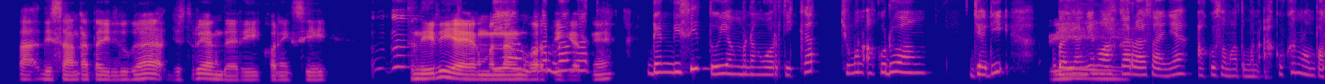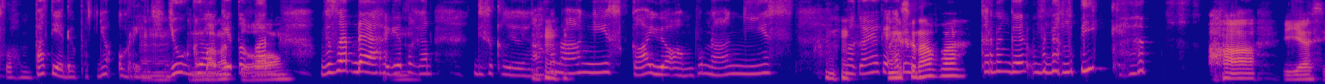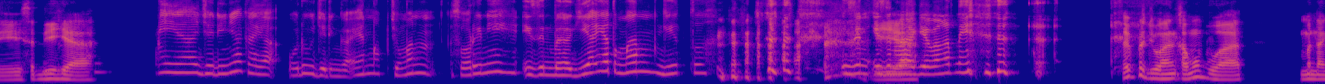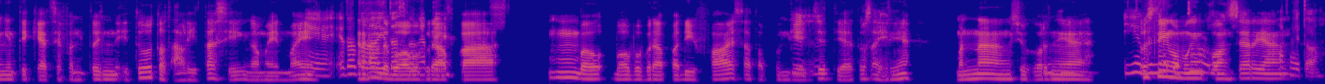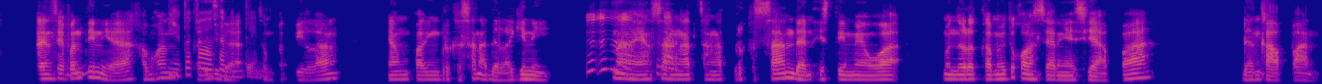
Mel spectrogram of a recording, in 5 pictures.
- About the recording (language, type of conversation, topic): Indonesian, podcast, Apa pengalaman menonton konser yang paling berkesan buat kamu?
- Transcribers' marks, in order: in English: "war"; in English: "war"; other background noise; chuckle; chuckle; laughing while speaking: "menang tiket"; laugh; chuckle; chuckle; in English: "device"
